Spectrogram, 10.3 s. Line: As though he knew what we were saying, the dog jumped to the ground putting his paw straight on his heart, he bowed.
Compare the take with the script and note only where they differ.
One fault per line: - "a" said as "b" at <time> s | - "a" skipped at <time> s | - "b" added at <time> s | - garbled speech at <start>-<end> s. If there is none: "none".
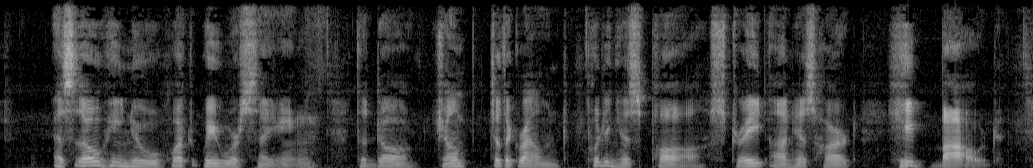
none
